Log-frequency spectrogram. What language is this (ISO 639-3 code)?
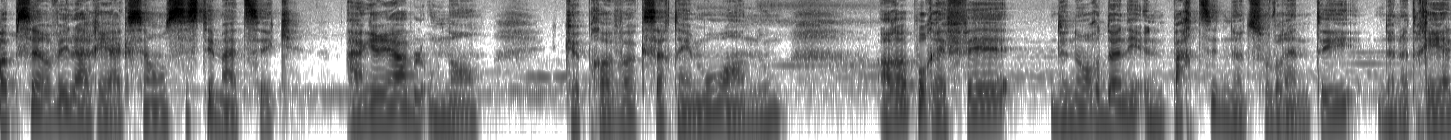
fra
